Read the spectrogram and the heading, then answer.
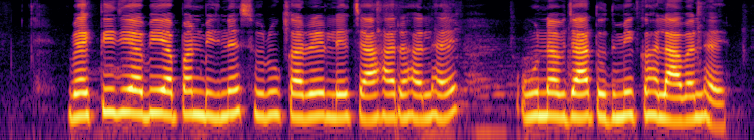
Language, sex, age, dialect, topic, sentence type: Magahi, female, 25-30, Southern, banking, statement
